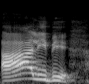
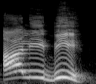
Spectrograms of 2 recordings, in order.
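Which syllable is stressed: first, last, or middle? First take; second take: first; last. First: The stress is on the first syllable. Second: The stress is on the last syllable. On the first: The speaker calls it right. "A sílaba forte é a terceira de trás para frente" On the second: The speaker calls it wrong. "ou eu falo alibi?"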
